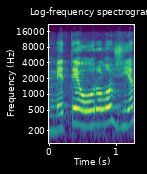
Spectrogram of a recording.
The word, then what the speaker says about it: meteorologia: padrão da língua certo meteorologia será que está correto É sim essa aqui está correta é meteorologia mesmo tá é assim que se escreve mete-a na letra B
